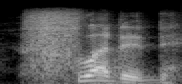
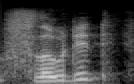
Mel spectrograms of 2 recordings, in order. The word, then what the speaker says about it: flooded: This word here is pronounced flooded instead of flow, floated. Flooded.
